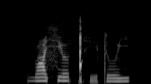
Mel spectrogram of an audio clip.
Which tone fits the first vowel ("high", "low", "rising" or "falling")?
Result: high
